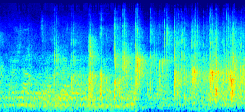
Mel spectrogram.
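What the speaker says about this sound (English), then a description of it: "Once again, with a big round of applause, we welcome Honorable MLA Raigada." An audience applauds to welcome a guest onto the dais at the inauguration of a national tribal dance festival, a steady patter of clapping with a few sharper claps standing out, heard from moderately near.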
